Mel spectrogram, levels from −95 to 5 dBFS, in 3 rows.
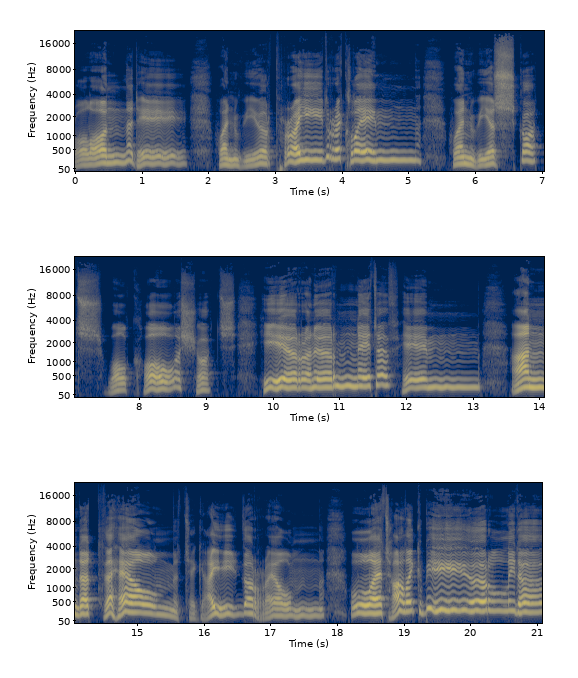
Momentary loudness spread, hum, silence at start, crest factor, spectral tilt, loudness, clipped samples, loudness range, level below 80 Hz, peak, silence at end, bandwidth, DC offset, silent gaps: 16 LU; none; 0 s; 18 dB; -5 dB/octave; -24 LUFS; under 0.1%; 7 LU; -66 dBFS; -6 dBFS; 0 s; 18.5 kHz; under 0.1%; none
